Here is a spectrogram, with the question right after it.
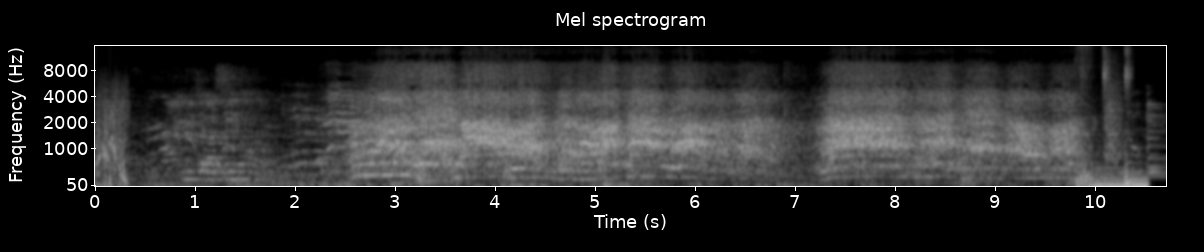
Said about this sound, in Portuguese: Esse coro gigante que vocês escutaram foi de uma plateia inteira de crianças do ensino fundamental norte-americano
